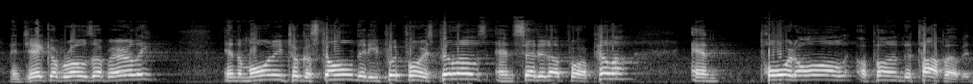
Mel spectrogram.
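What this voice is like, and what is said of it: Regional accent, pillow and pillar merged. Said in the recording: “in my accent, pillow and pillar sounds exactly the same”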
